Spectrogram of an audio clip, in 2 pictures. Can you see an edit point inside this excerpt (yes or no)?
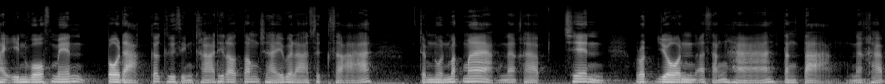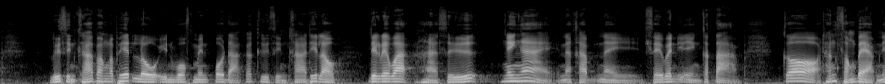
yes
